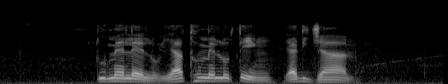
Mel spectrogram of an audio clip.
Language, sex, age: Tswana, male, 22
